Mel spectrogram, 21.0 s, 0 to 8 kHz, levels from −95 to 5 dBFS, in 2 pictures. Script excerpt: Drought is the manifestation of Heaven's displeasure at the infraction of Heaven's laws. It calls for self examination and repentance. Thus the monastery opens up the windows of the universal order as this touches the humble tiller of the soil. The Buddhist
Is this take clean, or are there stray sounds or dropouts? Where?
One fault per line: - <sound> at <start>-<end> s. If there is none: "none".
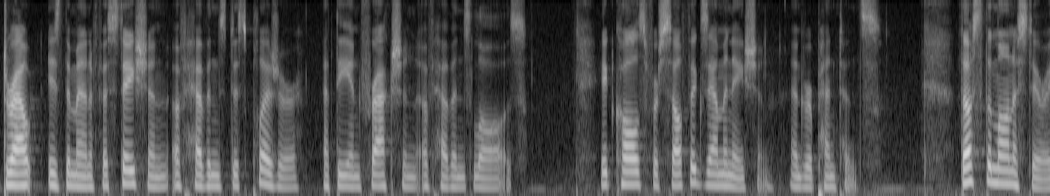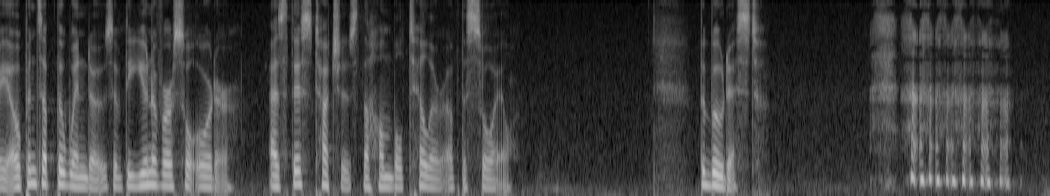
- laugh at 19.2-20.7 s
